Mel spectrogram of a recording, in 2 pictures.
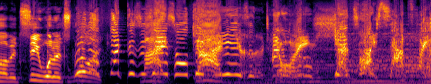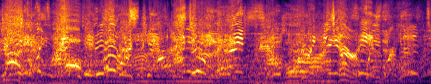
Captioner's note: everyone screaming at once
